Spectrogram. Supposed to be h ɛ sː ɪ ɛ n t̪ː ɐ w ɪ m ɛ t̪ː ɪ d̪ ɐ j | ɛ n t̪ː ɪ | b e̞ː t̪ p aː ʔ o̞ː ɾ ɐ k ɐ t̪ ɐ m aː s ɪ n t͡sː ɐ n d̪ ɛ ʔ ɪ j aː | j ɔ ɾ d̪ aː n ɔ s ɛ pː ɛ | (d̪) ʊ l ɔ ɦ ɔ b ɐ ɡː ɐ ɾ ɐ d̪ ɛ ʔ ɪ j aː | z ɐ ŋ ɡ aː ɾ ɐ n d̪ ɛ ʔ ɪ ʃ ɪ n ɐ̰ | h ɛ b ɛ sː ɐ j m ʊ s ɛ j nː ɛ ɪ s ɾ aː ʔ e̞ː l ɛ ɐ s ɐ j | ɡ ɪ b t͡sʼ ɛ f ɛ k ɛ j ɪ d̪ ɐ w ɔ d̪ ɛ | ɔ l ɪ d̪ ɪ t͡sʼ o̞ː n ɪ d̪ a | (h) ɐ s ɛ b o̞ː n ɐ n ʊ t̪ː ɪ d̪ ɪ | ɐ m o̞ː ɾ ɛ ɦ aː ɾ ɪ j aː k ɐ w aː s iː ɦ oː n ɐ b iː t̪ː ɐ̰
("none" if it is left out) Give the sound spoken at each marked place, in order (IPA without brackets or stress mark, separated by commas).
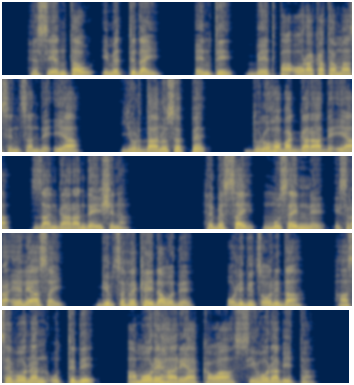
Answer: d̪, h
